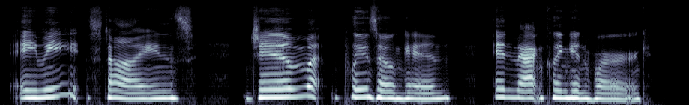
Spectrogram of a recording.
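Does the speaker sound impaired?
Yes: ALS; ALS diagnosed at age 37, terminal, no cure; described as dying from ALS.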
